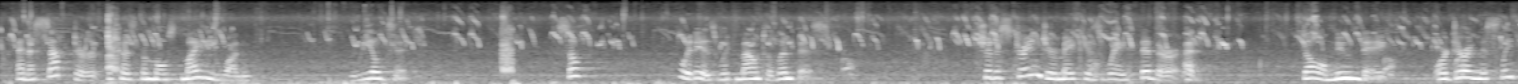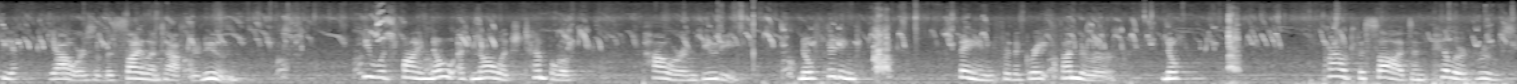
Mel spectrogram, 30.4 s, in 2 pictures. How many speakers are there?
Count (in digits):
1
